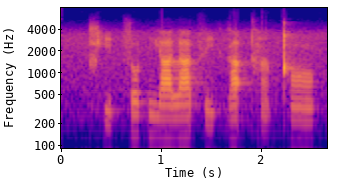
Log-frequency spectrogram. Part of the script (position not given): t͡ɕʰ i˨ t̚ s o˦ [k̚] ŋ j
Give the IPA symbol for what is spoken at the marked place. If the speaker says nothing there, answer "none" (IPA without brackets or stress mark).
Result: t̚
